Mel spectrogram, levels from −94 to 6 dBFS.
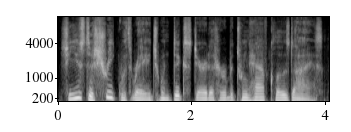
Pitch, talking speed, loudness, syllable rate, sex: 120 Hz, 220 wpm, -17 LUFS, 4.6 syllables/s, male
